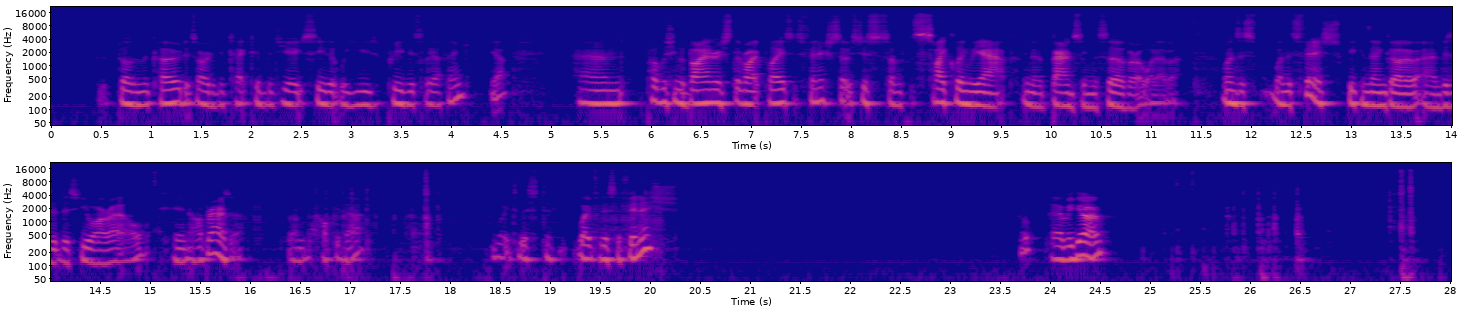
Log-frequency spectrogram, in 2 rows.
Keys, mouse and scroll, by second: 13.2-15.3 drag, 17.4 ctrl+shift+c, 25.4 click, 26.2 ctrl+v, 27.7 Return.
